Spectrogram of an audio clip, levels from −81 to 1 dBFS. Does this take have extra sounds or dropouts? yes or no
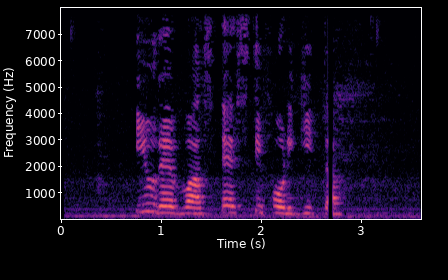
yes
